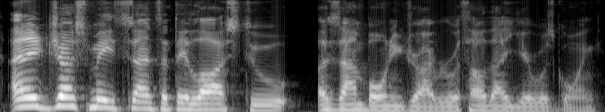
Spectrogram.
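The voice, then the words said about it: Hoarse voice. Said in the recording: “my voice is so hoarse today”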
